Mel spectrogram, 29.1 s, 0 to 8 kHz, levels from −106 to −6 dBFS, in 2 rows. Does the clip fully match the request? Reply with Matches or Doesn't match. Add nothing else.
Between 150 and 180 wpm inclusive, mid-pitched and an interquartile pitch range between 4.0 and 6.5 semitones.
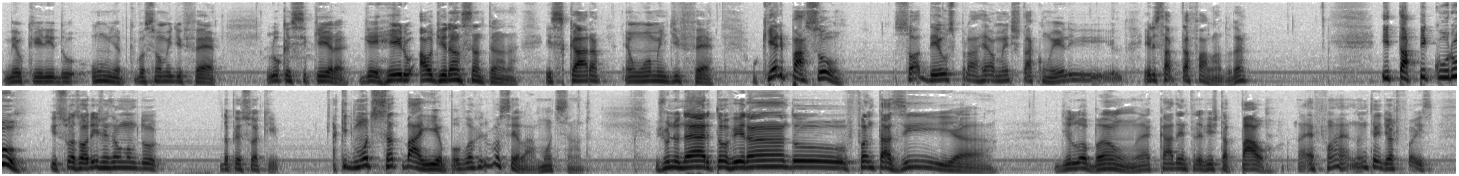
Doesn't match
